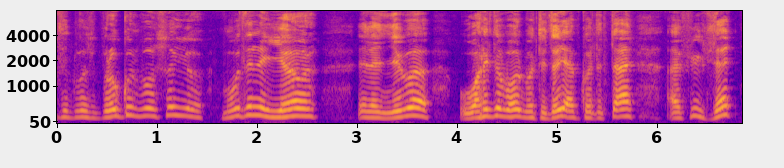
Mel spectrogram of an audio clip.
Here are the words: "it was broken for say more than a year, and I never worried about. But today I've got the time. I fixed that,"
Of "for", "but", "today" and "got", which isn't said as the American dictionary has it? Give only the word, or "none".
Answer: for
